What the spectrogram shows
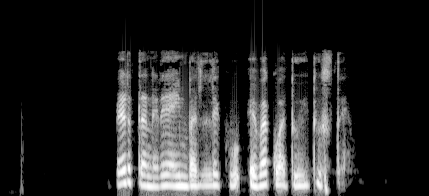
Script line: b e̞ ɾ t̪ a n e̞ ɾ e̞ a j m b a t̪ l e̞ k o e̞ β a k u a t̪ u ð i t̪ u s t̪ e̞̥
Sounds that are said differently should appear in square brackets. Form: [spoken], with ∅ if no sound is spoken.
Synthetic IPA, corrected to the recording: b e̞ ɾ t̪ a n e̞ ɾ e̞ a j m b a t̪ l e̞ k [u] e̞ β a k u a t̪ u ð i t̪ u s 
